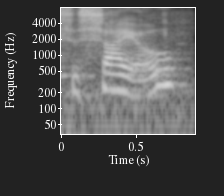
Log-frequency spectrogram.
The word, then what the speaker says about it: CCIIO: head of the CCIIO, which I hear is CCIO, or at least that's what I've been told is how it's pronounced out here.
